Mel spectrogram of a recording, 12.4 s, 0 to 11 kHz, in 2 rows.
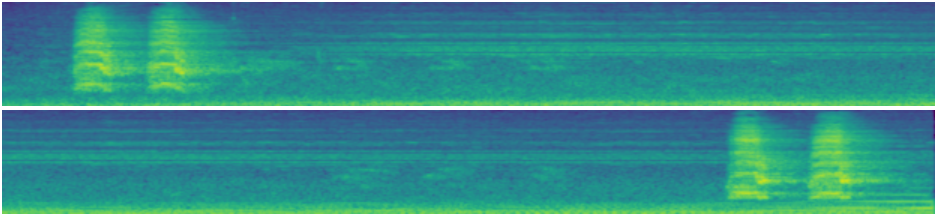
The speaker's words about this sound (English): The common raven is a massive, cunning, all-black corvid with a huge bill and a shaggy neck. It can make as many as 33 different types of sounds, including some calls that can be heard over a mile away.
